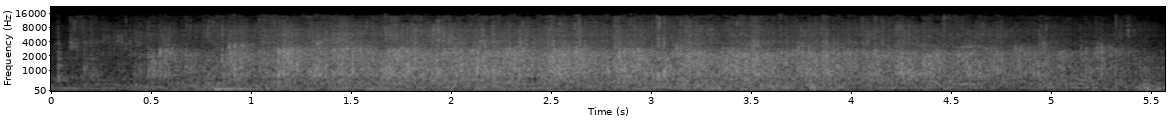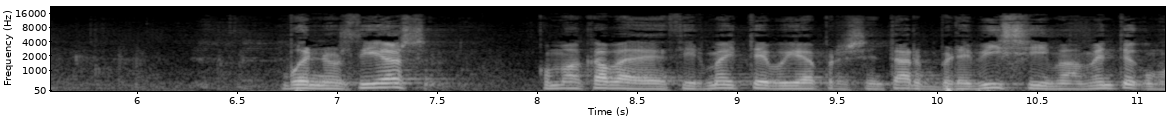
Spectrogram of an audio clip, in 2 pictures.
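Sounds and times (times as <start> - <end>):
audience applauding: 0.0 - 5.9
speech: 6.7 - 11.1.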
